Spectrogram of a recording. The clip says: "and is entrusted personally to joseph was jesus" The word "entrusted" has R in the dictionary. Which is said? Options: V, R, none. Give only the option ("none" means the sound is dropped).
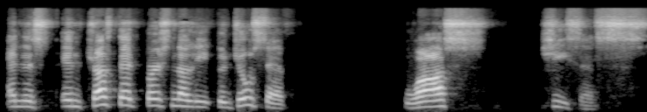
R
